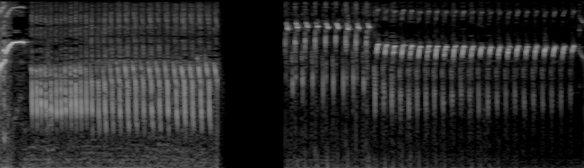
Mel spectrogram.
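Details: Canary singing a low buzzy rolling trill, breaking off into a short silence, then a fast high trill settling into a steady even rattle of rapid pulses.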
